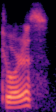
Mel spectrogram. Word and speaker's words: Torres: I like to say his name as if it's tourist, and then just take the T off. Okay. Yeah. So it's Nick Torres.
